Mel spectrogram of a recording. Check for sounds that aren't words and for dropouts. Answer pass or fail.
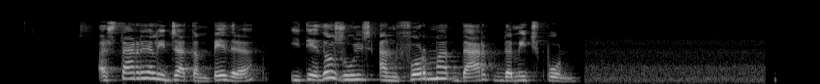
pass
